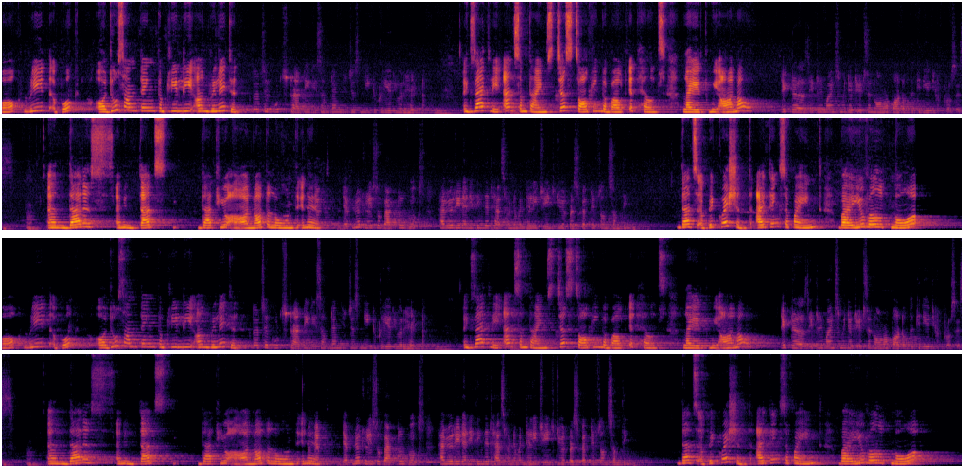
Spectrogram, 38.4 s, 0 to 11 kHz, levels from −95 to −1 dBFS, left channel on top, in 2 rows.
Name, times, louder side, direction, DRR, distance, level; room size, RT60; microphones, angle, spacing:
voice 1, 0.0-1.4 1.9-4.8 9.2-15.0 19.7-19.8 20.1-21.2 21.5-22.4 23.1-25.6 32.7-37.5, left 7 dB, 55° left, 13 dB, 0.4 m, -31 dB
voice 2, 5.0-8.5 15.6-19.4 25.3-25.5 25.9-31.8, right 1 dB, 50° right, 3 dB, 1.5 m, -49 dB
27.0 x 15.0 x 3.2 m, 3.0 s
head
